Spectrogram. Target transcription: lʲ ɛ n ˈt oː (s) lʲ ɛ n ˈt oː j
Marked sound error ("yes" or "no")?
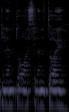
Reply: no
